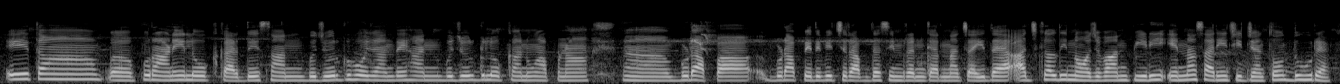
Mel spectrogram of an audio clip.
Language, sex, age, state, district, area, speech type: Punjabi, female, 30-45, Punjab, Faridkot, urban, spontaneous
